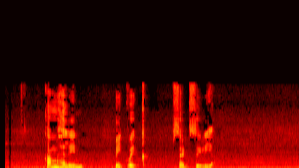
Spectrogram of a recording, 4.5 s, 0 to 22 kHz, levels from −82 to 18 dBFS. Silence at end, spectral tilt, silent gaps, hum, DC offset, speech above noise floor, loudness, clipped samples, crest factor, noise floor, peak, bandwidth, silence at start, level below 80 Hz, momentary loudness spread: 0 s; -3.5 dB/octave; none; none; under 0.1%; 23 dB; -21 LUFS; under 0.1%; 22 dB; -42 dBFS; 0 dBFS; 11.5 kHz; 0.1 s; -64 dBFS; 25 LU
